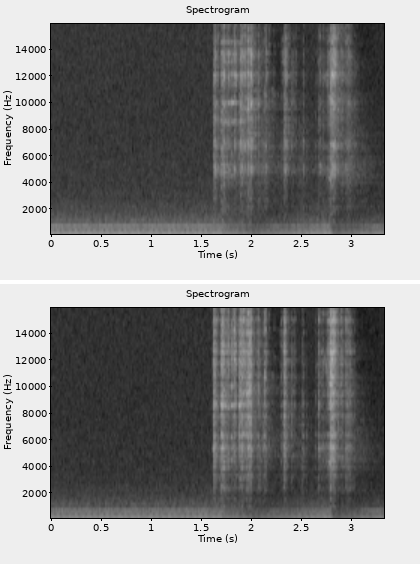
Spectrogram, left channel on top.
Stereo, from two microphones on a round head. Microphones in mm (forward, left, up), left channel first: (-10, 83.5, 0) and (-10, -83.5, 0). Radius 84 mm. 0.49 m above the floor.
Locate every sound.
1.6 s cutlery clinking: 60° right (ahead or behind), 2 m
